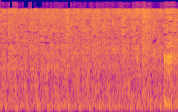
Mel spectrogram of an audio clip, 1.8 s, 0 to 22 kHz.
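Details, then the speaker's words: 2012 Yamaha Byson carbureted single at idle: rough idle with fast metallic clatter over the engine beat, loudest on the left side; cam chain rattle, to be fixed by replacing the cam chain. "ini adalah alasan saya bukan apa ganti rantai kamrat soalnya mesinnya bunyi kayak gini kek coba dengarkan ya rantai kamrat"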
